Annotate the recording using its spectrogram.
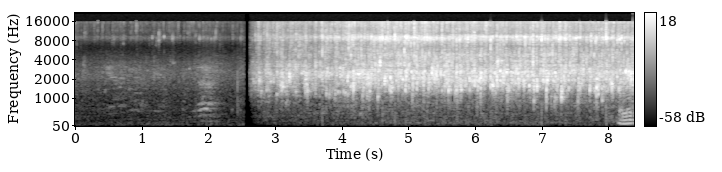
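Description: Water gushing out of the drain pipe at the bottom of a plastic fish bucket and splashing onto the floor. It starts suddenly about two and a half seconds in after near quiet, then runs steadily: the bucket of catfish fry is being drained of its cloudy water.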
